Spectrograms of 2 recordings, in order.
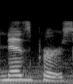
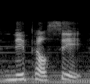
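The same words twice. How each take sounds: First: The name is said with an English pronunciation. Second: The name is said with a French pronunciation. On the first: This is how most people say it. The speaker calls it wrong. "they pronounce it Nez Perce" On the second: This is the original French way of saying it. The speaker calls it right. "it's properly pronounced Nez Perce"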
